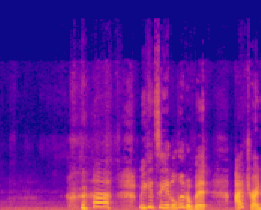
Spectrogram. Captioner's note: laughs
